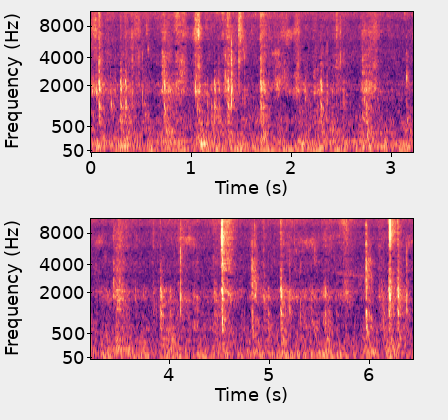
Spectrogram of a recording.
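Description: Near silence, with faint rustling and scattered light ticks of hands squeezing and pushing a soap-lubricated foam grip cover onto a motorcycle's handlebar grip.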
